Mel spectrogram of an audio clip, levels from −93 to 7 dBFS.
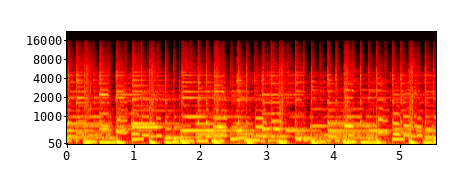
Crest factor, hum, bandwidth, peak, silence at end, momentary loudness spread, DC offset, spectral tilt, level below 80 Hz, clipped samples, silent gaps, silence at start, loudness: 14 dB; none; 15 kHz; -6 dBFS; 0 s; 3 LU; under 0.1%; -6 dB/octave; -26 dBFS; under 0.1%; none; 0 s; -21 LUFS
